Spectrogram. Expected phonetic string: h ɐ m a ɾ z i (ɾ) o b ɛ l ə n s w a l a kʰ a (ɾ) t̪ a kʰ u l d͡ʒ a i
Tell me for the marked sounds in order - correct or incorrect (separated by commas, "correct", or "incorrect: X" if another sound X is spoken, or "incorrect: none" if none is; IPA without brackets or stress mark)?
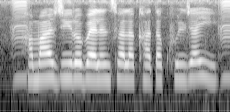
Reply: correct, incorrect: none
